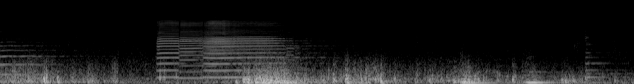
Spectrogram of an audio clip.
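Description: Film score music: a brass phrase about two seconds in over a low rumbling bed, with deep booms a little before the end.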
